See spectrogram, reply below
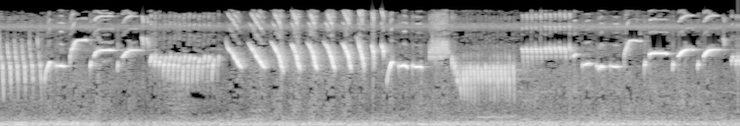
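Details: Canary singing a long song meant as a master for young canaries: trills and whistles, then a rapid series of over a dozen loud rising sweeps, a low buzzy rattle, and varied twittering phrases.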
